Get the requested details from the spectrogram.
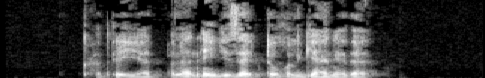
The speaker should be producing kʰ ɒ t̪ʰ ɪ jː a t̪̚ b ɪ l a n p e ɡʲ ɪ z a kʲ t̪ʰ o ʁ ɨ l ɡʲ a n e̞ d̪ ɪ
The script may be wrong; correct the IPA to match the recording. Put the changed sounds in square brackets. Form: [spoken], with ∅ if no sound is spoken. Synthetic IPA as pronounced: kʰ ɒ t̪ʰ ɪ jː a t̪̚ b ɪ l a n [ʔ] e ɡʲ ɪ z a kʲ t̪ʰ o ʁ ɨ l ɡʲ a n e̞ d̪ ɪ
